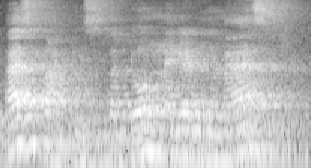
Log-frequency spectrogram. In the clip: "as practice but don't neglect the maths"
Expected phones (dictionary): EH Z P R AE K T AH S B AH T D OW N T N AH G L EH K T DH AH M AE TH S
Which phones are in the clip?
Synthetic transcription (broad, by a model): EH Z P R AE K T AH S B AH T D OW N T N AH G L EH T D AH M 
